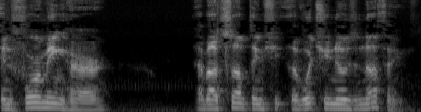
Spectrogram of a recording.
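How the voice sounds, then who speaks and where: Pitch moves with ordinary variation here. There is a somewhat breathy quality to the voice. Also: man. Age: 70s. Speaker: health enthusiast vlogger. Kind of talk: casual monologue. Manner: conversational, with fillers.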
